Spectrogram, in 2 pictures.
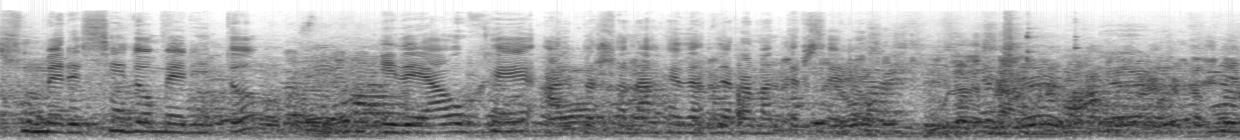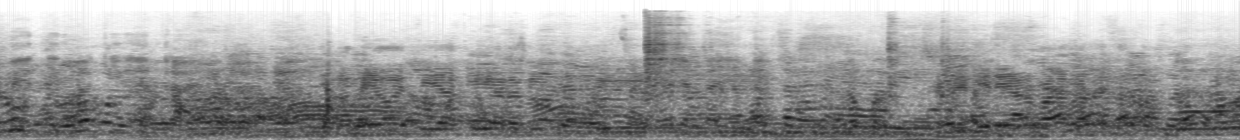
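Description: Many people chatter in the background of a busy room.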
